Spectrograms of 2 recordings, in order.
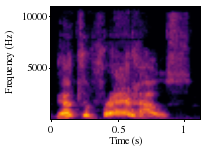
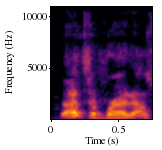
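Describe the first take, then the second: First: High, amused call-out of the frat house; excited exclaiming. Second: Said in the usual way. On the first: Retold or imitated. Driving past the college, pointing out a frat house, high and excited. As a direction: point it out with a gleeful lift. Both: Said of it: "And I'm like".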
